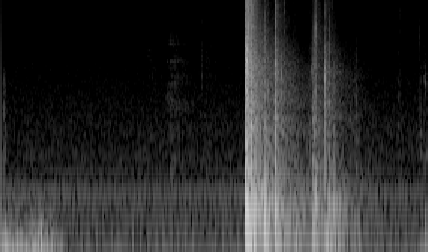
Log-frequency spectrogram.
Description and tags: Single Thrown chair falls and hits the ground.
